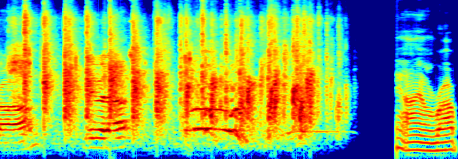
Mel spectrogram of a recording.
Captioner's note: applause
